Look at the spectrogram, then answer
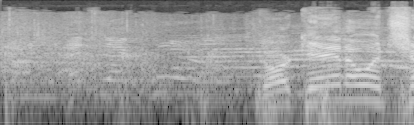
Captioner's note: crowd cheering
